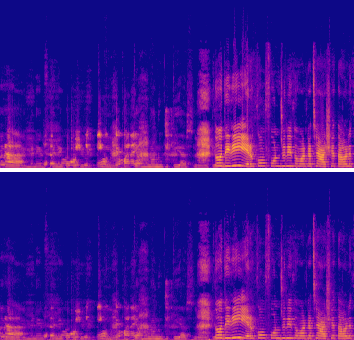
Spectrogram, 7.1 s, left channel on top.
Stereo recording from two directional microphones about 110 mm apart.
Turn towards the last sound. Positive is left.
turn(degrees=-25)  # may be behind; listen again after turning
